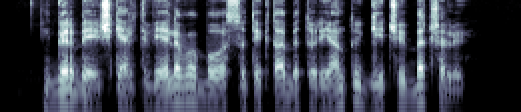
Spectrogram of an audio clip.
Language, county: Lithuanian, Telšiai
